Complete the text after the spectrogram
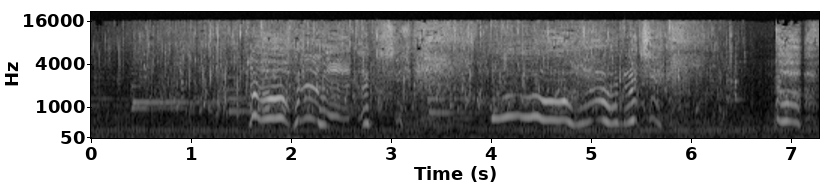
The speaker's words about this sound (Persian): خیلی خب، اون الکل ها درست سمت راست سوراخ بریز، همه شو روش خالی کن.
